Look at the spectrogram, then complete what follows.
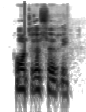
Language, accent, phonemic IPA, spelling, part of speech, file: French, Canada, /kɔ̃.tʁə.f(ə).ʁe/, contreferai, verb, LL-Q150 (fra)-contreferai.wav
- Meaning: first-person singular future of contrefaire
